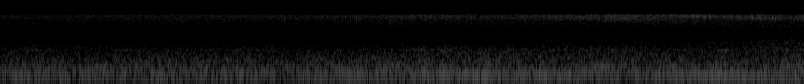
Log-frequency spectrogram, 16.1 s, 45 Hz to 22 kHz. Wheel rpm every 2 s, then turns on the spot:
0, 0, 0, 0, 0, 0, 0, 0.
none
